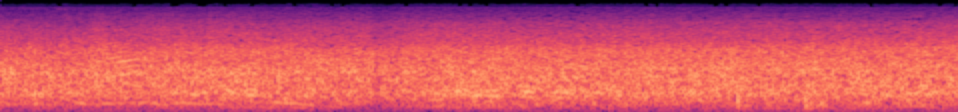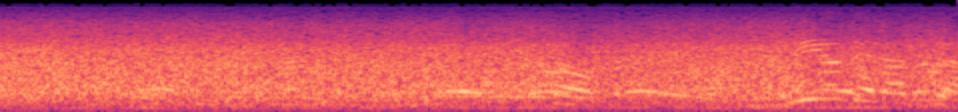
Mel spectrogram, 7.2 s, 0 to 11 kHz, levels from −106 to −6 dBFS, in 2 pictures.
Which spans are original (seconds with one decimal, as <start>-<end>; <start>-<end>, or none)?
0.0-1.0; 1.5-7.2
